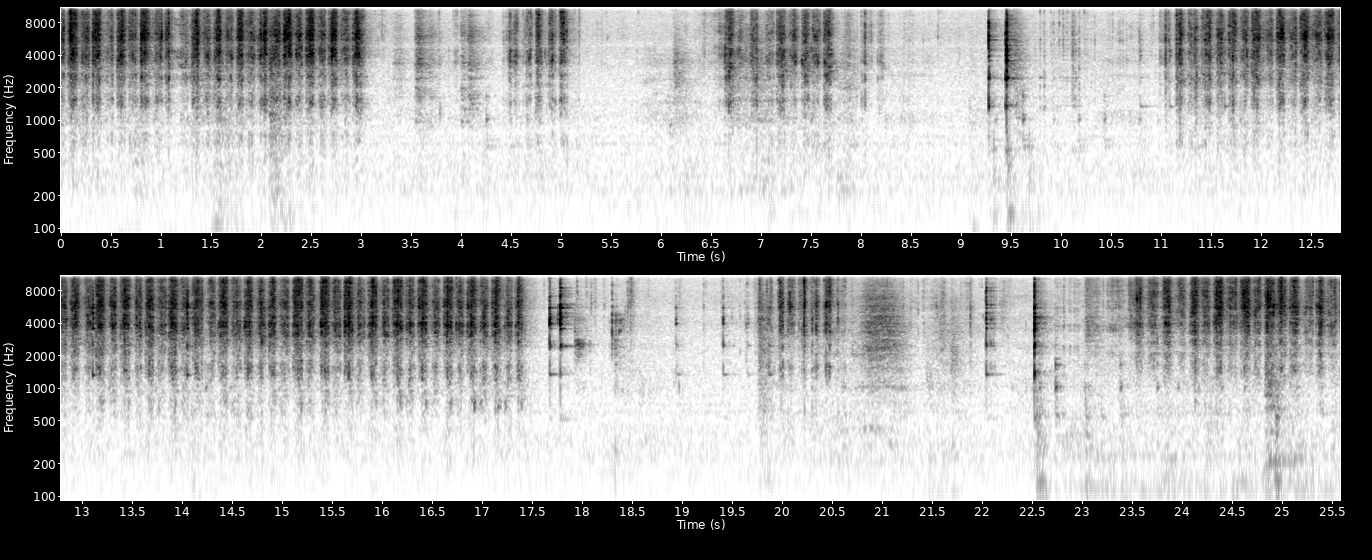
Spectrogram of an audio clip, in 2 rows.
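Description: Onion grated on a small mini box grater about 4 by 2 inches with large holes: close, rhythmic rasping scrapes in runs, broken by several short pauses.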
